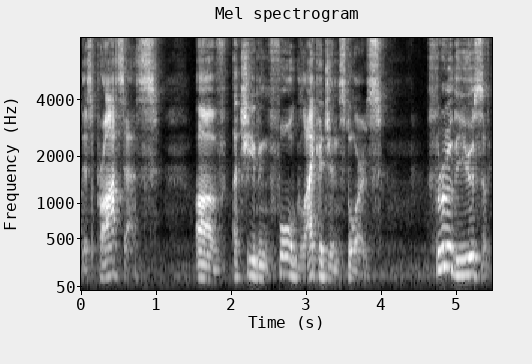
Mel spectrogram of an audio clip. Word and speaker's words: glycogen: They're glycogen. That's how you say it.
